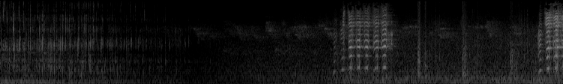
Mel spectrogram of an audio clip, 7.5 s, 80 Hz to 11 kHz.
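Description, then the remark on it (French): Goats bleat outdoors on a farm, one loud wavering bleat midway and another starting right at the end, over a soft rushing, watery background that fades early on. No one speaks. “ton père a déjà plus de 100 chèvres et aussi des bovins.”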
